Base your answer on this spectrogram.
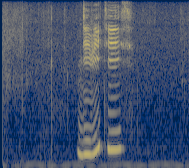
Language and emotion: Russian, positive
